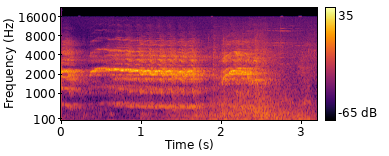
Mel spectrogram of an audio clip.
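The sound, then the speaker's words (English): A horse on a ranch near Spanish Fork, Utah, whinnies loudly, one long quavering neigh followed by a second shorter burst, with no voices. “Ivy has about 50 horses on his ranch near Spanish Fork”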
